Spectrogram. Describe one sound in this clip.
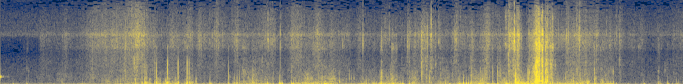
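Footsteps crunch through leaves and undergrowth.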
